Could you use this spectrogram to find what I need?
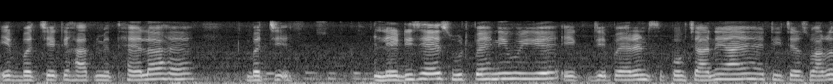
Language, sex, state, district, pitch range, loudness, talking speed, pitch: Hindi, female, Bihar, Patna, 200-240 Hz, -15 LUFS, 160 wpm, 215 Hz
